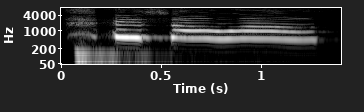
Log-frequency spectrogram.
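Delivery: high, slow, amused tease. Real, not acted. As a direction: tease while still giggling. Still laughing, teasing.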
